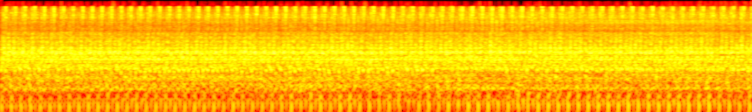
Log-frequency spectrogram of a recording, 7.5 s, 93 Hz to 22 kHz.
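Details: 1940s Wolseley single-cylinder engine, first run in over four years, driving a cement mixer by flat belt: even, steady chuffing with no misses, running a bit fast; it smokes, possibly a stuck ring.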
